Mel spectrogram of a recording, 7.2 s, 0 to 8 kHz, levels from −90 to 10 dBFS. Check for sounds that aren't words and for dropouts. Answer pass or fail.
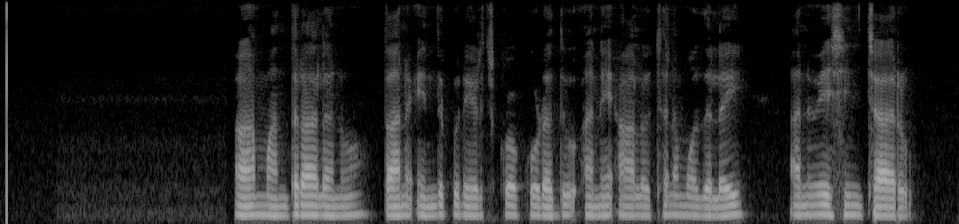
pass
